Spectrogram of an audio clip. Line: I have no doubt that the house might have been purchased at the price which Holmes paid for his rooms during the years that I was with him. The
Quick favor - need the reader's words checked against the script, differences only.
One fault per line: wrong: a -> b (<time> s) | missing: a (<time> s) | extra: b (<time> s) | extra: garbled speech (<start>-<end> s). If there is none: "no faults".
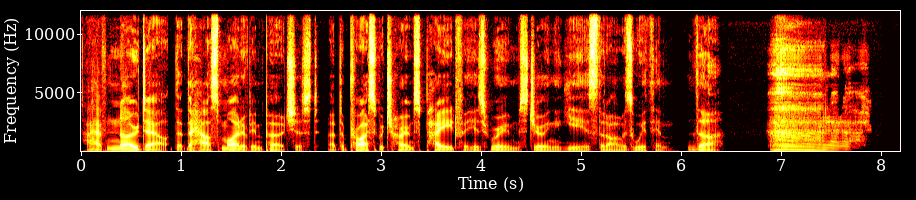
no faults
